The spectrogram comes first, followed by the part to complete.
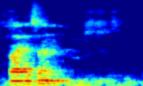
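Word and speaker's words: Feigenbaum: सबसे पहले हैं इसमें आर्मंड वी फाइजेनबेयर, इसको हम क्या कहेंगे, फाइजेनबेयर, ये ध्यान रखें उच्चारण करने में, ठीक है।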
